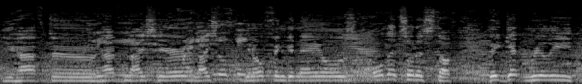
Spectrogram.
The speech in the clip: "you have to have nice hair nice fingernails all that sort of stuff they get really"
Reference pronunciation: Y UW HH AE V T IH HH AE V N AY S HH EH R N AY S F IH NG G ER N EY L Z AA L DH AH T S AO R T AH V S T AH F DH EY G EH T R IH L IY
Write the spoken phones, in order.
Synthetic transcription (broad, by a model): Y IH HH AE F T IH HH V N AY S HH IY R N AY S F IH NG G ER N EY L Z AA L DH AH T S AO R T AH V S T AH F DH EY G EH T R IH L IY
